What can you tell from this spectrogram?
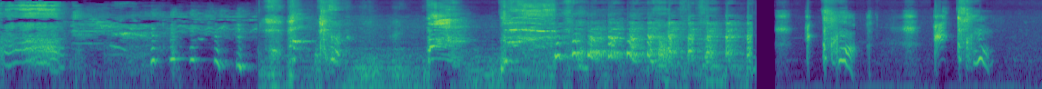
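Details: Infant sneezing several times in short bursts while adults laugh and say bless you.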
